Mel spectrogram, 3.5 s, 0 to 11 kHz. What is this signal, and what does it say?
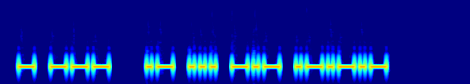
Morse code, heard as a keyed tone, about 30 wpm, 700 Hz. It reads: TO ASK.
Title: Sentences from Top 1000 Words - Review Part 1 - 30wpm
